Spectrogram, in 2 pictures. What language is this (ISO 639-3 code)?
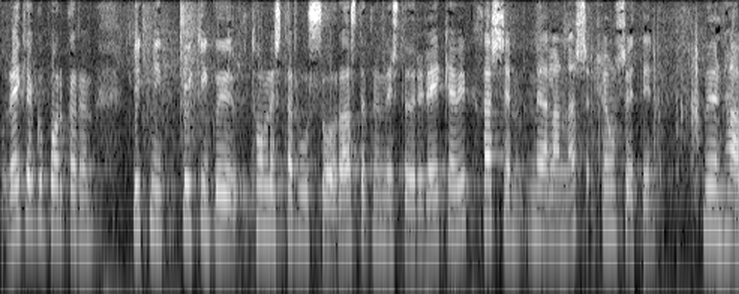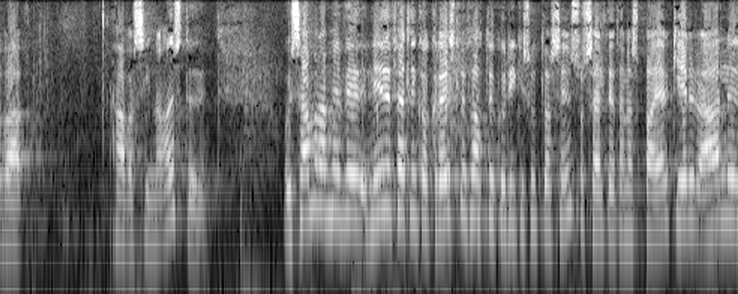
isl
